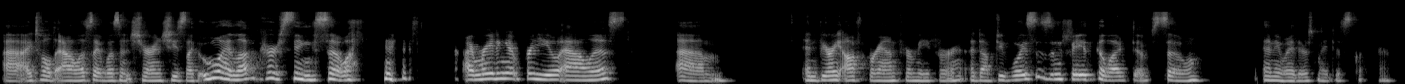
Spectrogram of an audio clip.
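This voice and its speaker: A woman's voice: mid-range voice, unhurried. A woman author speaking at a literary reading, presenting her own fiction. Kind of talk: reading own novel aloud, with informal introduction.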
